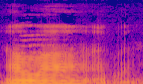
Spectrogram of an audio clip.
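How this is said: It is said limply and weakly.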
